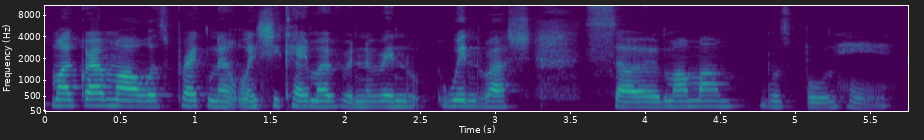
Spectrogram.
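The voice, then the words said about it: London accent. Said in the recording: “you're a Londoner and I hear your accent”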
